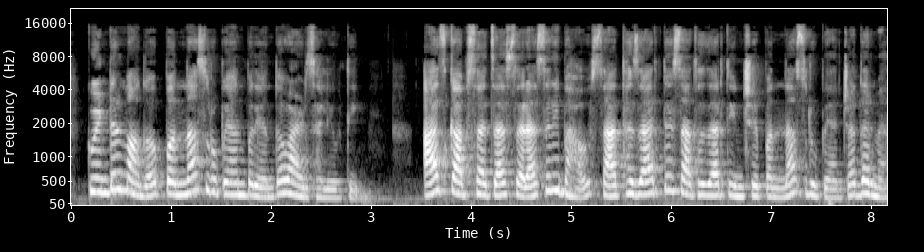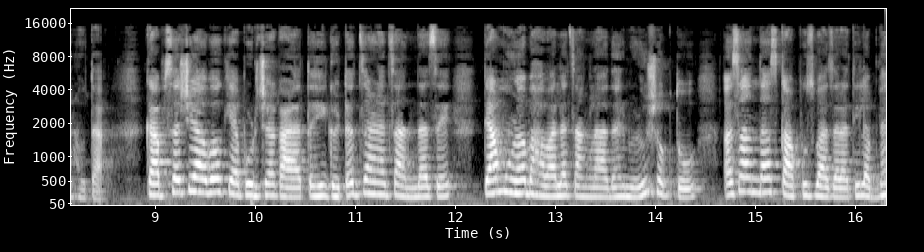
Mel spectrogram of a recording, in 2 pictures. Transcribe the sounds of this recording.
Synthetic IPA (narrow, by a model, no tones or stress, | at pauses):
kʋiɳʈəlmaɡəpənːasɾupjãmpəɾjənt̪əʋaɽd͡zʱaliːɦot̪ḭː | ad͡zkapsat͡sasəɾasəɾiːbʱaʋsat̪ɦəd͡zaɾt̪esat̪ɦəd͡zaɾt̪iːnɕepənːasɾupjãɲt͡ɕjad̪əɾmjanɦot̪a̰ | kapsat͡ɕiːaʋəkjapuɽt͡ɕjakaɭat̪əɦiːɡʱəʈət̪d͡zaɳ̃jat͡saənd̪ad͡ze | t̪jam̤uɭəbʱaʋalat͡sãŋɡlaːd̪ʱaɾmiɭũɕəkt̪o | əsəənd̪ad͡zkapuːs̬bad͡zaɾat̪iːləbʱa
